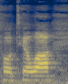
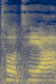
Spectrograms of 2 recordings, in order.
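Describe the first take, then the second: First: The L sound in the word is pronounced. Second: The L sound in the word is silent. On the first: The speaker calls it wrong. "saying tortilla" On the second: The speaker calls it right. "I didn't realize that the L's were silent"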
